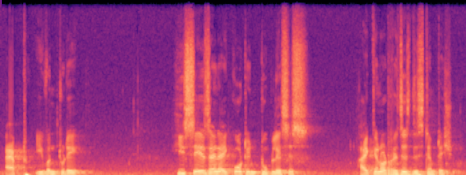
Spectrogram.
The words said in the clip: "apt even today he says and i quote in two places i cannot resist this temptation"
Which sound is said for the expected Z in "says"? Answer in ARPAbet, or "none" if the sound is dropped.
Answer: Z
